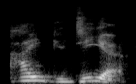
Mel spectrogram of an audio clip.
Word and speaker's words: idea: Só que a pronúncia dela é muito diferente, tá? Então, muitas vezes você fica esperando a pessoa falar ideia e a pessoa não vai falar ideia. A pronúncia sai idea.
